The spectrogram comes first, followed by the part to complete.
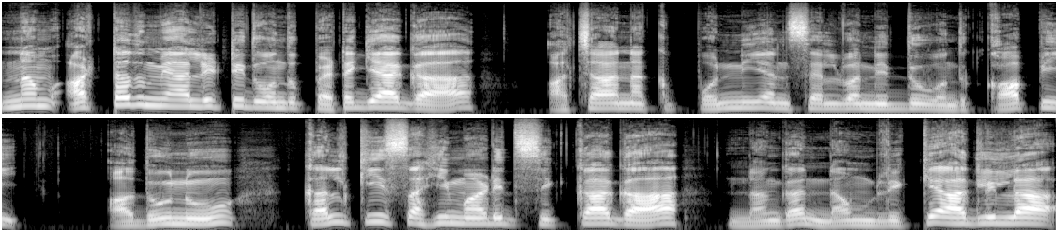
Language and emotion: Kannada, surprised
